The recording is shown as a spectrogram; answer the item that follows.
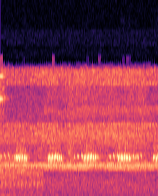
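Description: Grass insects chirping at night outdoors near tidal flats in Gochang, Korea, a steady high-pitched pulsing trill in regular bursts, close and clear with no voices.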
